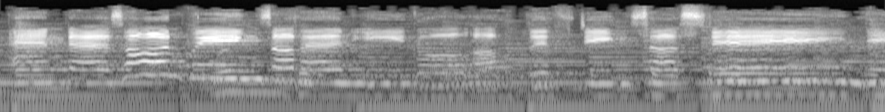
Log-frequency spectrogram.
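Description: Church praise band playing a hymn: acoustic guitar and a sustained low note under voices singing with vibrato.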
